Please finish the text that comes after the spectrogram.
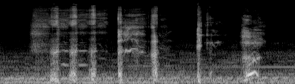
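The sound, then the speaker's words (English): A few short, breathy chuckle pulses break into a series of rough, strained coughs, fairly loud, ending in one heavier cough. No one speaks. “chuckled, but it turned into a cough and a wince.”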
